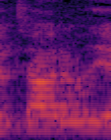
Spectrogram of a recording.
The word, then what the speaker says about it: Jotaro: You got Tenjin versus Jarotaro. I think that's how you say it. – Yeah, Jotaro, yeah.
